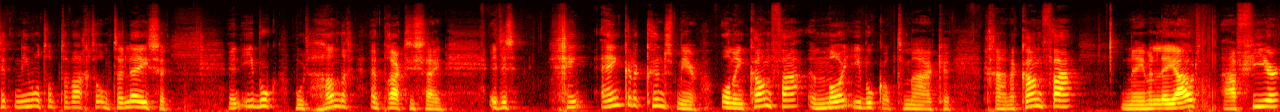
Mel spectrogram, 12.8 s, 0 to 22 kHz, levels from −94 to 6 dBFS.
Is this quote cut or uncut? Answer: uncut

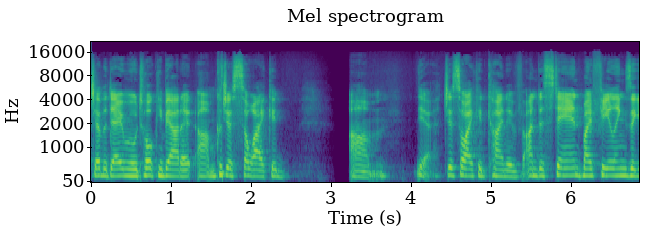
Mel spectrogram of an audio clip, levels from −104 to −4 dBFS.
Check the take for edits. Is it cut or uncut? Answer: cut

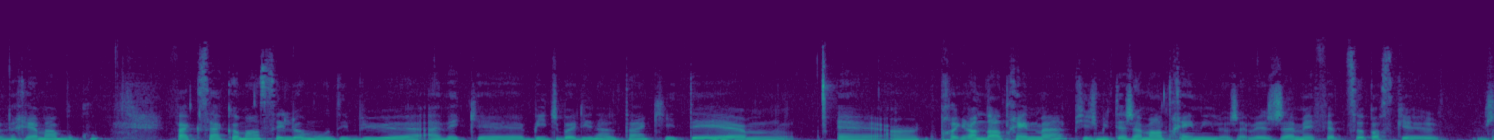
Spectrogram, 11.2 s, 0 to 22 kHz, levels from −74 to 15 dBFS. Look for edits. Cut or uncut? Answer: uncut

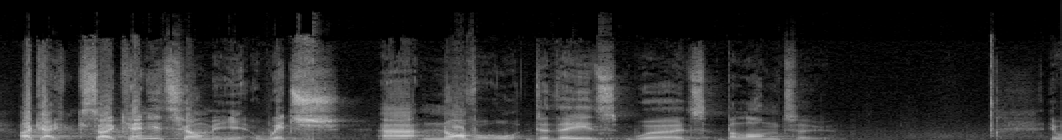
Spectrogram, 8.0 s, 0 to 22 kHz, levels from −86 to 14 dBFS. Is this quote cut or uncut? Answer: uncut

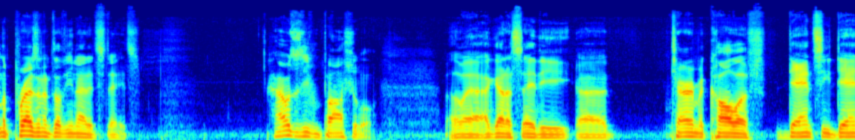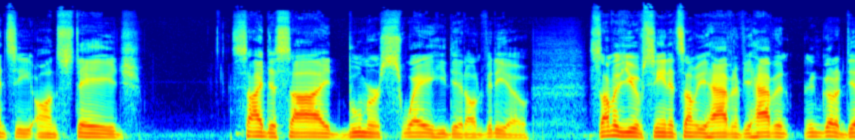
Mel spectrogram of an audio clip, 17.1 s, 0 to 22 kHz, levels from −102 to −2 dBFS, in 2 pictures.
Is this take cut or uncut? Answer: uncut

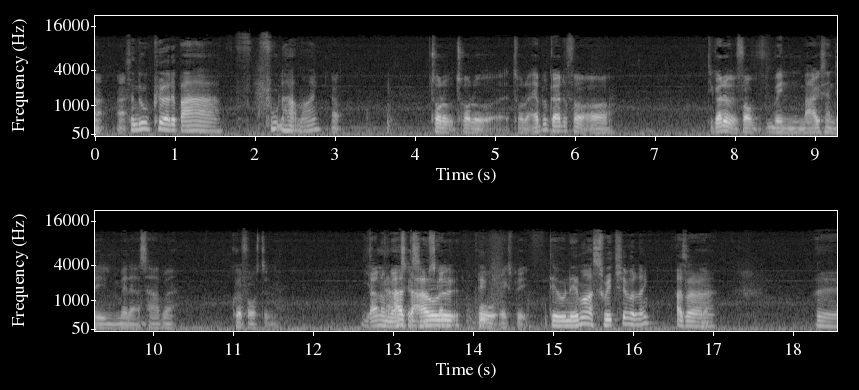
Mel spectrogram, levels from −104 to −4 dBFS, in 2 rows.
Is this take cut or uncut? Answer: uncut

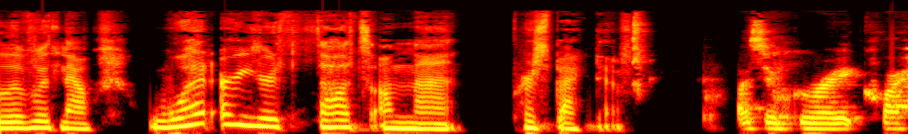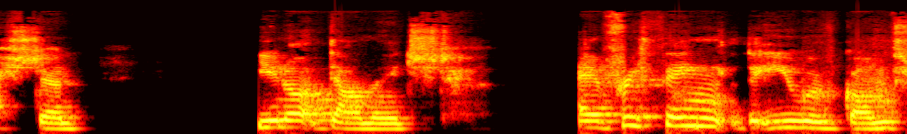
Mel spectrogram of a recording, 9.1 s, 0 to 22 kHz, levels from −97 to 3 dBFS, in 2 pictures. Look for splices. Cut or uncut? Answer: uncut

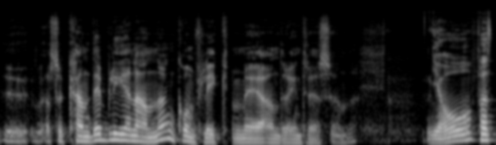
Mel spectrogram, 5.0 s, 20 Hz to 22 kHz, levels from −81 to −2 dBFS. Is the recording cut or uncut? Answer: cut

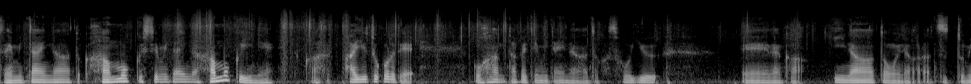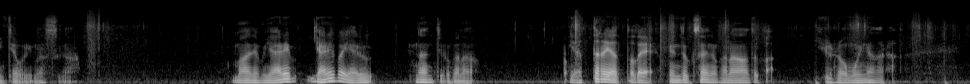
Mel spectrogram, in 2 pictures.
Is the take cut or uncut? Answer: uncut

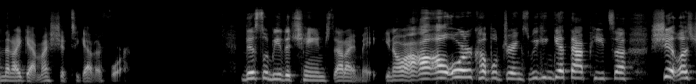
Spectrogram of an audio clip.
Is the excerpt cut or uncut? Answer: uncut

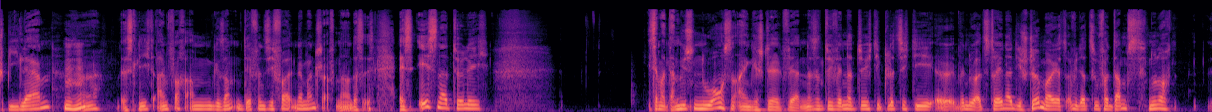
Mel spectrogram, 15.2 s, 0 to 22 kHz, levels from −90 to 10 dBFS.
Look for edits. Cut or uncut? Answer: uncut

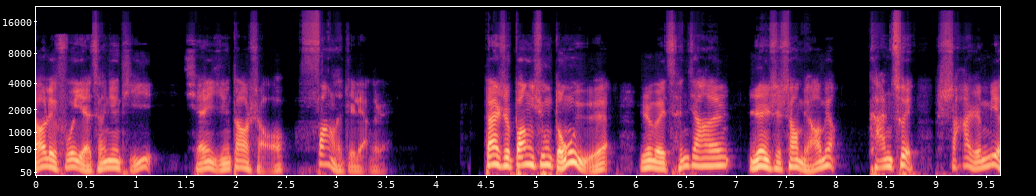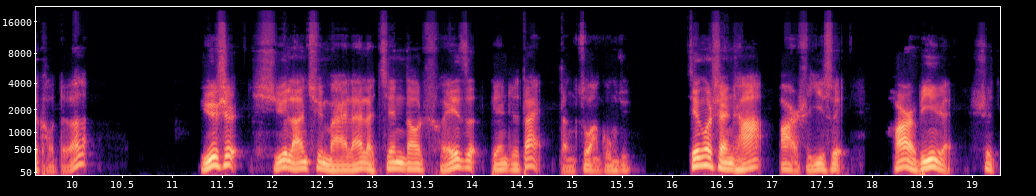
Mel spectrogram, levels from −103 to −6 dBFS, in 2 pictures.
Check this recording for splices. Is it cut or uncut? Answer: cut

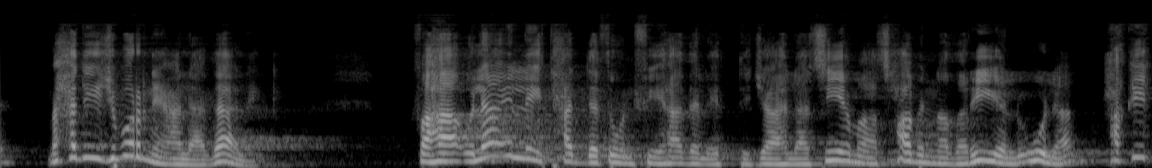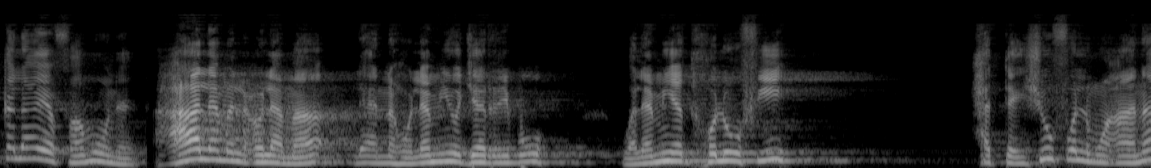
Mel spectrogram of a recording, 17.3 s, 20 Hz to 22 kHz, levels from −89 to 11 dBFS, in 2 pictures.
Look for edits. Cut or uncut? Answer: cut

